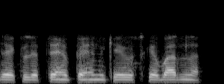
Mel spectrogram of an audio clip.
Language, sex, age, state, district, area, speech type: Hindi, male, 45-60, Bihar, Muzaffarpur, urban, conversation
